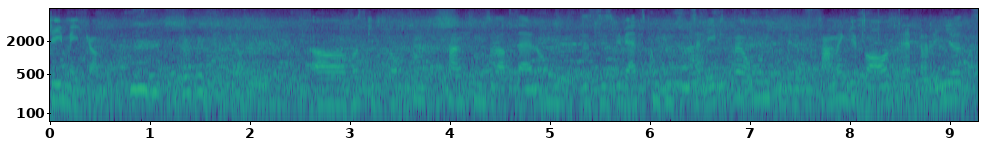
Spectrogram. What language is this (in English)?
German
